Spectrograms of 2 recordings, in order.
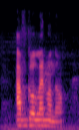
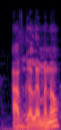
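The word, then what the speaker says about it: avgolemono: How do you say it though, for real? – Avgalamono. – Avgalemono? – Yes.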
